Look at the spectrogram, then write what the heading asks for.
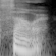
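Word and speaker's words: seiðr: Sumemedisid relied on magic, specifically a mysterious practice called cider, pronounced sour, which was part sorcery, part spiritual therapy, and part my ex want return my runes.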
